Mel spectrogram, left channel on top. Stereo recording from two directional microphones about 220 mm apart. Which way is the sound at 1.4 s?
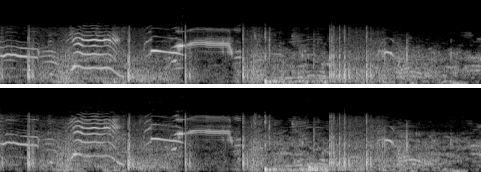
40° right (ahead or behind).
